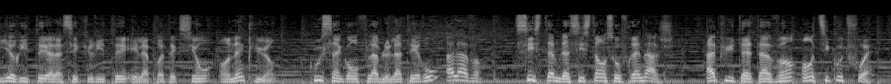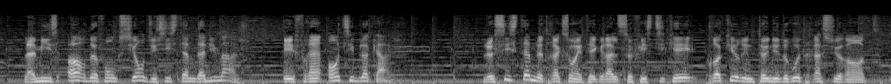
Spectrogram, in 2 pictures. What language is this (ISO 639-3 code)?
fra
